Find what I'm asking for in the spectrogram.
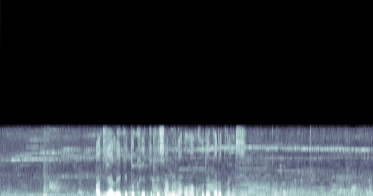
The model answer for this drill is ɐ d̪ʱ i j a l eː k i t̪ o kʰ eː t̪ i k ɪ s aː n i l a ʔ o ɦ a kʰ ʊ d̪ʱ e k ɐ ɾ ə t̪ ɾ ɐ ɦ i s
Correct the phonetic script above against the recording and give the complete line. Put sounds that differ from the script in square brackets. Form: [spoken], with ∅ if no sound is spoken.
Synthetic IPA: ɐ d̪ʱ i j a l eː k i t̪ o kʰ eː t̪ i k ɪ s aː n i l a ʔ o ɦ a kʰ ʊ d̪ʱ e k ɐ ɾ ə t̪ ɾ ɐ ɦ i s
